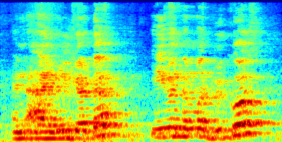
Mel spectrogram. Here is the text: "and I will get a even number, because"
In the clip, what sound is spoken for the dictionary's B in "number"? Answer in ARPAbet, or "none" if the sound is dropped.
none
